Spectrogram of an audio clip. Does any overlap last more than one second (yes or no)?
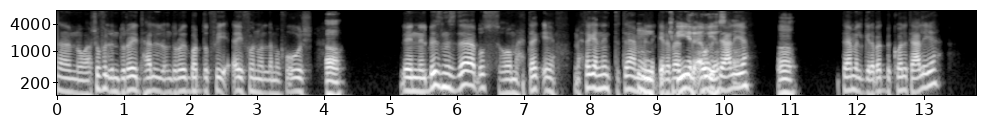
yes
